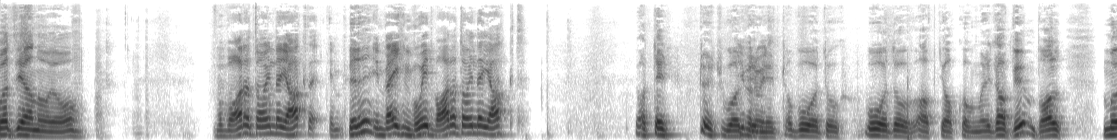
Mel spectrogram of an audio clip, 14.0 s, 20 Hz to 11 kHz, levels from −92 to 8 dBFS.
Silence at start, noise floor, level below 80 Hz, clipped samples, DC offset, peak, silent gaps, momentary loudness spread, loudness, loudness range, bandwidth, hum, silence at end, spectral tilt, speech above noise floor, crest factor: 0 s; -68 dBFS; -64 dBFS; under 0.1%; under 0.1%; -2 dBFS; none; 11 LU; -18 LUFS; 5 LU; 9.8 kHz; none; 0 s; -7.5 dB/octave; 51 dB; 16 dB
